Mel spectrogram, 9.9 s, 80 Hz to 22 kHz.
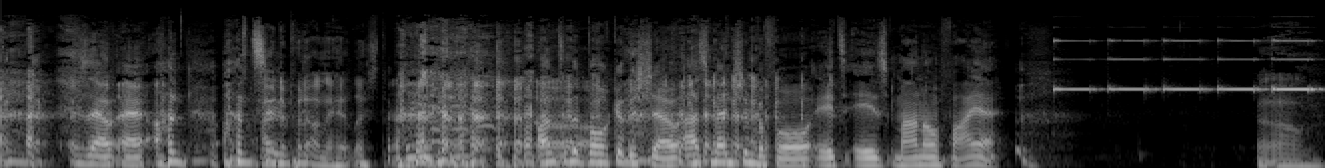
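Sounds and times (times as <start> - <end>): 
laughter: 0.0 - 2.2, 3.0 - 6.4
speech: 0.2 - 7.9, 9.4 - 9.7
piercing high-pitched smoke alarm beeping: 7.9 - 9.9.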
